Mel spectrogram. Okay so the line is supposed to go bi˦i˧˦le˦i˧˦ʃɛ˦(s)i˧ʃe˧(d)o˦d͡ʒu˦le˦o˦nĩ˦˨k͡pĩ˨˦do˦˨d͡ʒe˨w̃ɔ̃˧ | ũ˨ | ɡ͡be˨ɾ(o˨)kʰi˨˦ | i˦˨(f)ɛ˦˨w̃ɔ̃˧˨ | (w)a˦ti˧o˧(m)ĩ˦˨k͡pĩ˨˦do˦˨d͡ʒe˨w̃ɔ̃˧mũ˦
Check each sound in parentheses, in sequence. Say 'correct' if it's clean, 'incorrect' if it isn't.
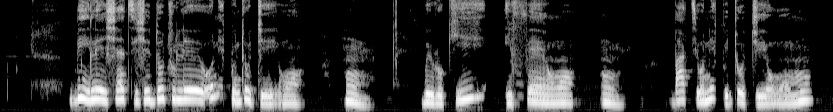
incorrect: t, correct, correct, correct, incorrect: b, incorrect: n

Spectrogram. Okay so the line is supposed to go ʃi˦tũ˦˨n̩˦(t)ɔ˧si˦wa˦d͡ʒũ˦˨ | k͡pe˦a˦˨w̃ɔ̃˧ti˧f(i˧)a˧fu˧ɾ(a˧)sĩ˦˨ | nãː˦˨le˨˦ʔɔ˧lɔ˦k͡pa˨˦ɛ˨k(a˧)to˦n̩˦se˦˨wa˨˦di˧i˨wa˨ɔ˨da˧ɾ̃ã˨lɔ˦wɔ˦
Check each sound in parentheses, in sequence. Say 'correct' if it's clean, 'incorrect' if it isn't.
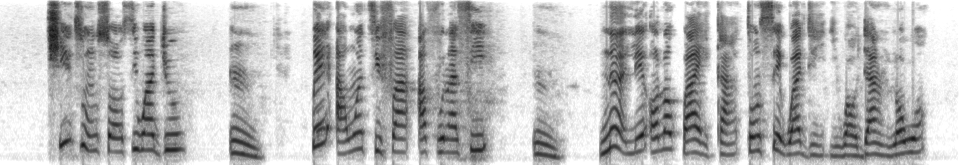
incorrect: s, incorrect: a˧, correct, correct

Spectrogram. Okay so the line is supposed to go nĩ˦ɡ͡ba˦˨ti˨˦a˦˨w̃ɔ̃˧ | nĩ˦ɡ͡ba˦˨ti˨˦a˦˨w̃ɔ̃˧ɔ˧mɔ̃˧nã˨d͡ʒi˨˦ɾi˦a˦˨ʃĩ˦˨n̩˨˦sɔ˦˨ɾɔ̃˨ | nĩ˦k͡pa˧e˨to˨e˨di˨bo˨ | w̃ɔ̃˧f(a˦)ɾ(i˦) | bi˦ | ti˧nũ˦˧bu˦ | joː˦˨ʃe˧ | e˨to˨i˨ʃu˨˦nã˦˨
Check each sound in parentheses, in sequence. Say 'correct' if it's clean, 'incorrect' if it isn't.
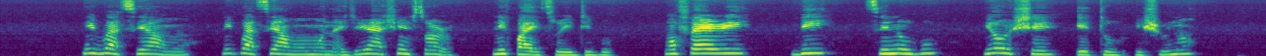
incorrect: ɛ˦, correct

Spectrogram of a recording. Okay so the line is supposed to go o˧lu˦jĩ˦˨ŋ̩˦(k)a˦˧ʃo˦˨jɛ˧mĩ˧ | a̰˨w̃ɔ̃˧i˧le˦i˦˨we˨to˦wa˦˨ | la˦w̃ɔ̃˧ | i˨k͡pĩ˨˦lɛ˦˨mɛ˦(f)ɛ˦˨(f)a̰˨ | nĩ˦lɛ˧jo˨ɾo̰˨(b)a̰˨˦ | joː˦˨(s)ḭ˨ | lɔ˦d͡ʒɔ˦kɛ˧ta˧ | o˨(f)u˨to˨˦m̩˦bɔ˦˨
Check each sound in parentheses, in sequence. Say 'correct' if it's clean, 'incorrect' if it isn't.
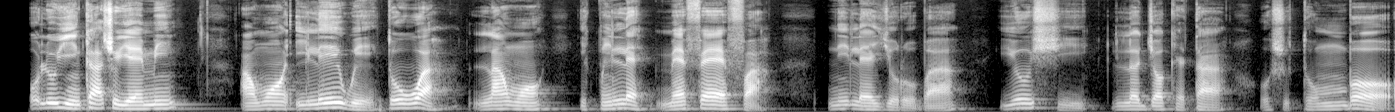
correct, correct, correct, correct, incorrect: ʃ, incorrect: ʃ

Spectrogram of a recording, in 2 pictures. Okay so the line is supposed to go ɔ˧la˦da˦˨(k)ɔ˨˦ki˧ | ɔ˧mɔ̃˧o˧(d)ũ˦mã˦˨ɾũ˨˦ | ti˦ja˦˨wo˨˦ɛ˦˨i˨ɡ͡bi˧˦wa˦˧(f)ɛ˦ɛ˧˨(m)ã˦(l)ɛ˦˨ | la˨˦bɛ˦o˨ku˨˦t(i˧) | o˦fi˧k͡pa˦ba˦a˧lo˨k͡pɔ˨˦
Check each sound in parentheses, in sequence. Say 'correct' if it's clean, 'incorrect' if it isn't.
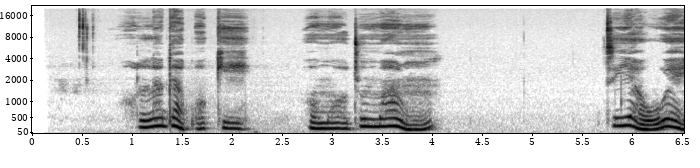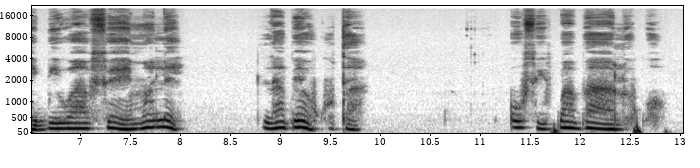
incorrect: k͡p, incorrect: d͡ʒ, correct, correct, correct, incorrect: a˧

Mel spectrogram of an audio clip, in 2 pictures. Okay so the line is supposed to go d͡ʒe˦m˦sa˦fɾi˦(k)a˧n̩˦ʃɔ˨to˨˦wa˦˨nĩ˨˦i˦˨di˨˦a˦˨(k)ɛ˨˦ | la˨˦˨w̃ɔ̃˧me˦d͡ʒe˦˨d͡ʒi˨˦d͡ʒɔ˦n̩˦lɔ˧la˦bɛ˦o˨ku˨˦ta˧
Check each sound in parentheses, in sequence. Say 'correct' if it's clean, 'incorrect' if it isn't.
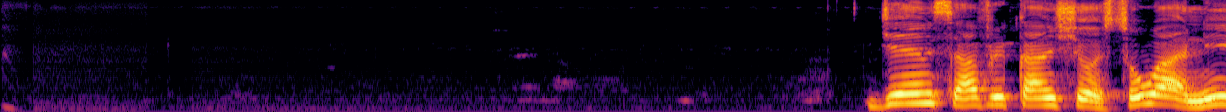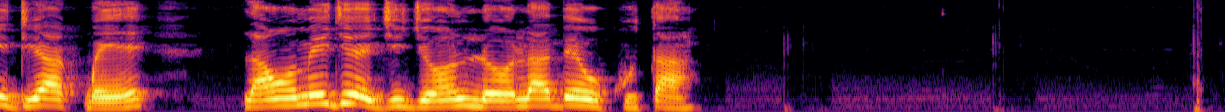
correct, incorrect: k͡p

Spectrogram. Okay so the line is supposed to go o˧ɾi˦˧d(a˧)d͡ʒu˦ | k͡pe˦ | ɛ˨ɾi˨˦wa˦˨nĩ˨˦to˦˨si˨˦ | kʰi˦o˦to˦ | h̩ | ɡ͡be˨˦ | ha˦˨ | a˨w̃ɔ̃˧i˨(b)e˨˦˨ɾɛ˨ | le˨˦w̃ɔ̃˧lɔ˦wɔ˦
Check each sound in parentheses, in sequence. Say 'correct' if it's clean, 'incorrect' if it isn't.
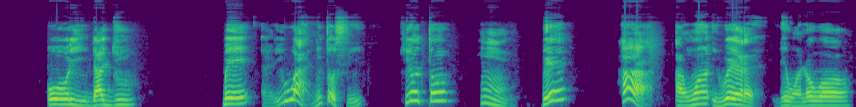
correct, incorrect: w

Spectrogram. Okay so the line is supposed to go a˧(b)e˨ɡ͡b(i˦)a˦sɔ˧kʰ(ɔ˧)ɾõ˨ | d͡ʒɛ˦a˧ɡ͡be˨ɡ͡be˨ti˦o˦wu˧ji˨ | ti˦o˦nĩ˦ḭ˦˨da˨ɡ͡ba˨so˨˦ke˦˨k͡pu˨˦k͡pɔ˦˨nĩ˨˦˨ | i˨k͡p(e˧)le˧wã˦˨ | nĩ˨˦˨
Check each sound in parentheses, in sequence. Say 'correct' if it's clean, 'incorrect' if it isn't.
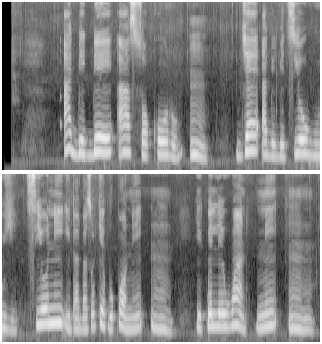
incorrect: ɡ͡b, incorrect: e˦, incorrect: o˧, correct

